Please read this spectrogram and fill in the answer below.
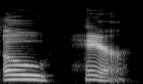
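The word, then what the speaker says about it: Ojer: It's not Ogier. It's O'Hare. Yep. It's like the airport.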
